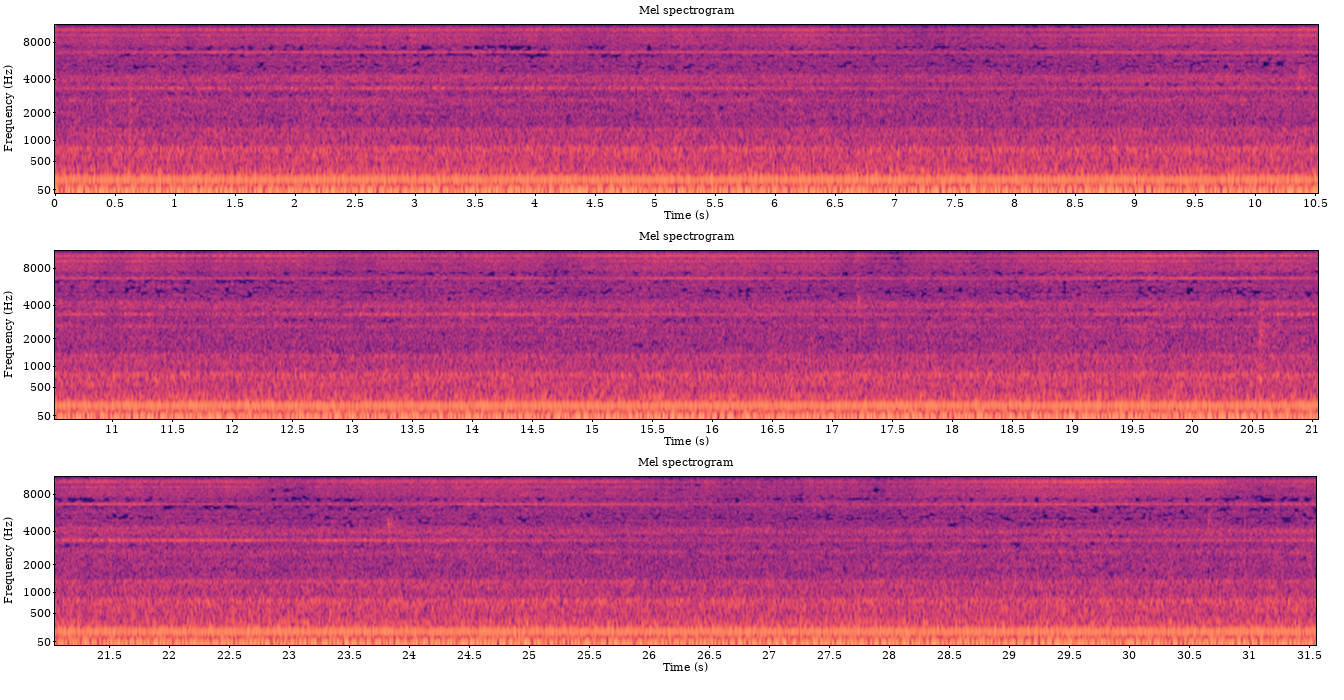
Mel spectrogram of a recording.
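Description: Indesit front-loading washing machine's drum spinning at a steady speed in the spin after the first rinse, with a steady motor hum over the rumble of the drum.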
